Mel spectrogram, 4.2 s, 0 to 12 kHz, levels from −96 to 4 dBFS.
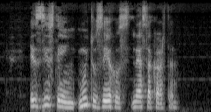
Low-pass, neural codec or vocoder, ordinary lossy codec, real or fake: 10.8 kHz; none; Opus, 32 kbps; real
